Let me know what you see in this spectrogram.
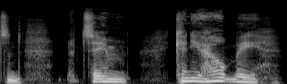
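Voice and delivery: put-on gravelly voice. Speaker retells a phone call, imitating Kay's gravelly voice. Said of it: "this gravelly voice".

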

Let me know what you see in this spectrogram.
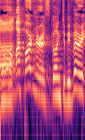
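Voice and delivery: put-on French-Canadian accent. Playing good cop, bad cop with a partner, French-Canadian accent. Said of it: "I'm doing French-Canadian accent".

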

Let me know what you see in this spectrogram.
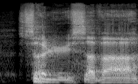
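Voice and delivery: loud voice of a bigger monster. Talking about dubbing work, the speaker demonstrates a big monster voice. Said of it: "des monstres un peu plus gros".

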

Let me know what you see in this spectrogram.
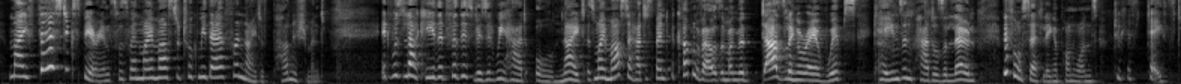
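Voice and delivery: very prim, prissy, proper voice. Reading aloud someone's written account of a dungeon visit in a very prim voice. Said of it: "You have to do it in the most prim voice possible".

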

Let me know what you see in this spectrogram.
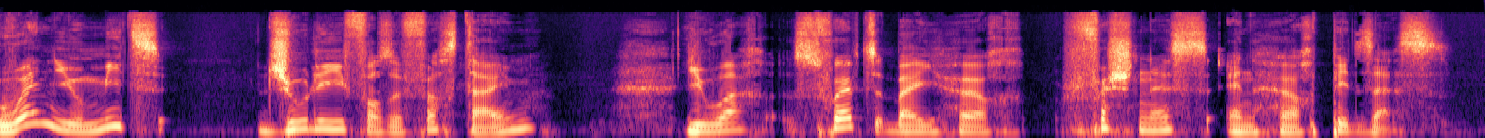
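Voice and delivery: French accent in English. Reading a text aloud in English: French accent in English. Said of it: "Les gens se moquent de ton accent".

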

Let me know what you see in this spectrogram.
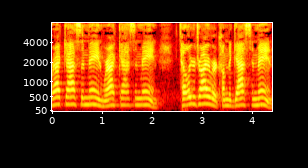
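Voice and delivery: high-pitched, urgent, frantic yelling. Retelling screaming directions to a late wedding party, re-enacting own screaming. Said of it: "I'm screaming".

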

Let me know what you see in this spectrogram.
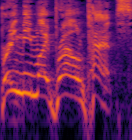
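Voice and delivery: shrill, very high bellowing voice. Narrator reads the pirate captain's order to his silent men: bellowing.

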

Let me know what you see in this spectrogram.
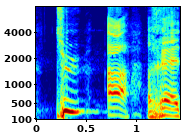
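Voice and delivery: tu arrêtes, each syllable punched apart. Quoting her, where every blow is one syllable: each syllable of 'tu arrêtes' hit separately. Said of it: "chaque coup est une syllabe".

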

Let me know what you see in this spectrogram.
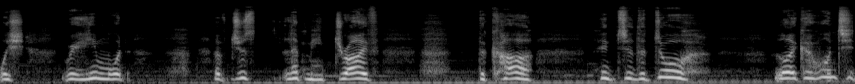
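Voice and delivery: slow, between deep breaths. Narrating a tired man answering a woman after getting them in: slow, between deep breaths. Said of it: "Jamie spoke slowly between deep breaths".

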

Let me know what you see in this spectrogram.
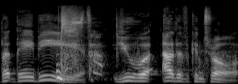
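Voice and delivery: terrible, exaggerated put-on French accent. Quoting what he said, in a terrible french accent. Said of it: "I'm going to do a terrible French accent".

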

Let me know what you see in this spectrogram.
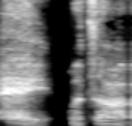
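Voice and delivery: soft stage whisper. A performer showing how they whisper on stage, in a stage whisper. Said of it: "if I'm whispering on stage, I'd be like".

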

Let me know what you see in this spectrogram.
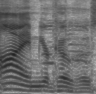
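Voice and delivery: emphasis landing on the word "I'm". Introducing himself as co-host of a show, stress on I'm. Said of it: "I put the emphasis on I'm".

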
